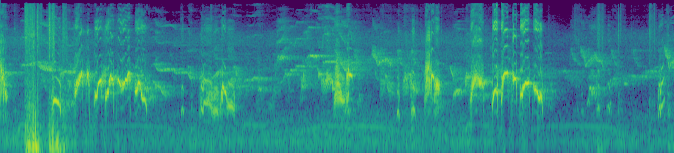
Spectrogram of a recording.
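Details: Caged red-whiskered bulbul teacher bird with doubled phrases for young birds to learn: a thump at the start, then busy, overlapping bursts of warbled, bouncing notes.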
